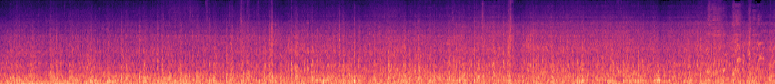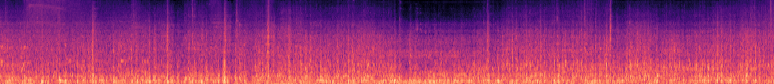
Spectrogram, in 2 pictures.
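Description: Metre-gauge electric train running along the track, heard from inside its rear cab: a steady rumble of wheels on rail with scattered sharp clicks.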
